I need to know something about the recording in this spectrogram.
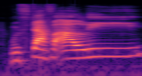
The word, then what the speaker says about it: Mustafa Ali: We already talked about him, but I think when everybody heard that Daniel Bryan was going to be facing Mustafa Ali.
